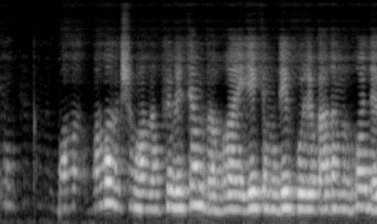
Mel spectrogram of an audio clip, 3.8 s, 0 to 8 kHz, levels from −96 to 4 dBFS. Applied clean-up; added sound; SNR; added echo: neural mask model DeepFilterNet 3.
